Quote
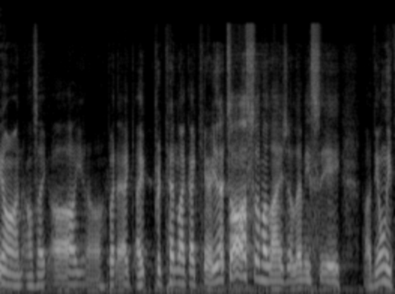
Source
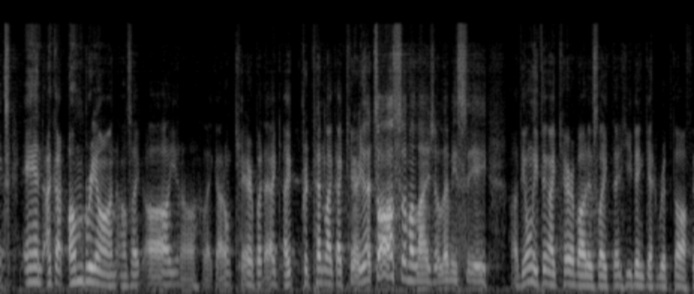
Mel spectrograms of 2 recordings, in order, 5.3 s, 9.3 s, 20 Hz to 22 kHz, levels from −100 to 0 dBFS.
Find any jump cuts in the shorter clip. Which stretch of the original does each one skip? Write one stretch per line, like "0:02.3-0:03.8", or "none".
0:02.7-0:03.4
